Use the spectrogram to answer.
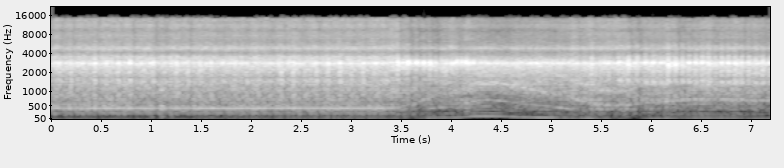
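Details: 1999 VW 1.4 16V: light, fast ticking over a steady idle, carrying through a short rev. Engine ticking at idle, source unclear.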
